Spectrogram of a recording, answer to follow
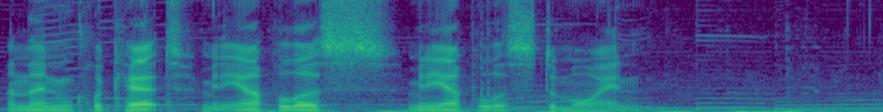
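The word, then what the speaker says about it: Des Moines: like Fargo clet and then clette Minneapolis Minneapolis De Moine Desman Des Mo but it's De Moine so I'm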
